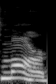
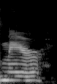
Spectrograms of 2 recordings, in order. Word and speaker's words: Maher: And her name is Miss Maher. Did I get the last name right, Maher? It's Maher, but everyone says Maher, so it's fine.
